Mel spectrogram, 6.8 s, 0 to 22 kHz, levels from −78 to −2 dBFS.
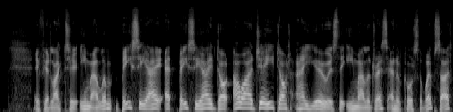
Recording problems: none

